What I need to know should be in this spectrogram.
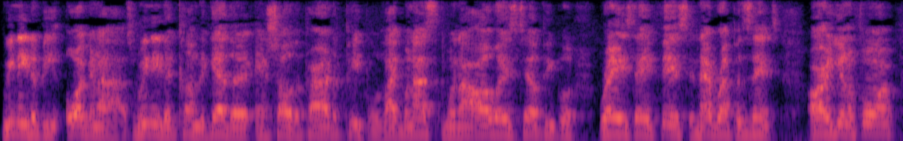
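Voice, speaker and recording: An American man delivers a political lesson with a bright, forceful voice. He is emphatic and rallying, circling back over phrases and tripping on words as he goes. The sound is roomy, with clear echo around his voice. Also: medium pitch, steady tone, brisk, hardly any pauses. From United States. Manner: emphatic, repetitive, rallying, with frequent stumbles. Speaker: political education teacher. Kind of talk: impassioned political lecture with read-out passages.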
